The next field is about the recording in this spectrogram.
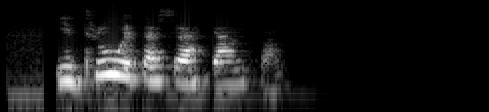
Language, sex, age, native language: Icelandic, female, 18-19, Icelandic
